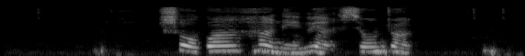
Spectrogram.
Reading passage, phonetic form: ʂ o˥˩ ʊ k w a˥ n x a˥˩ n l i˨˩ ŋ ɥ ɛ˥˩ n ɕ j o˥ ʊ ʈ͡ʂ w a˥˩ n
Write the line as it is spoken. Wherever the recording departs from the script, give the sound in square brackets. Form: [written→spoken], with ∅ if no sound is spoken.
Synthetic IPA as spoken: ʂ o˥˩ ʊ k w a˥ n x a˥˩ n l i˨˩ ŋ ɥ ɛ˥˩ n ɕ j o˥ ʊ ʈ͡ʂ w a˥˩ n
